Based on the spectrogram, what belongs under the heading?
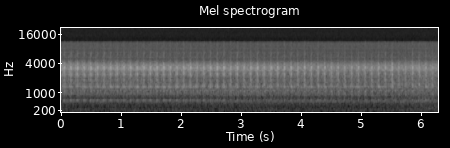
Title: Стук двигателя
